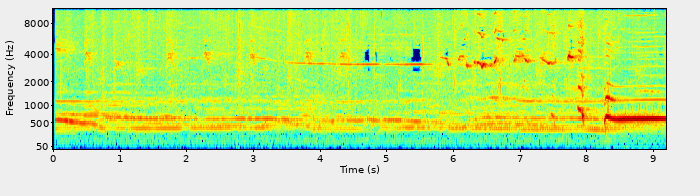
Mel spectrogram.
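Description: A wolfdog howls in long, smooth, mournful tones that slowly waver and slide in pitch.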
